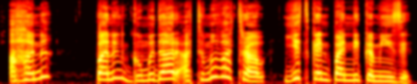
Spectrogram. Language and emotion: Kashmiri, disgusted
